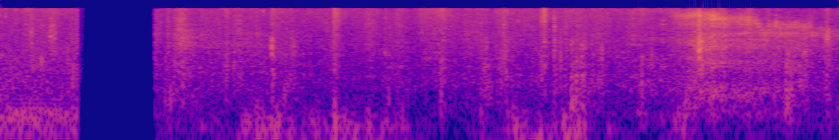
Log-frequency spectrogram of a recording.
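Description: Camel hooves thud softly on a dirt track.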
